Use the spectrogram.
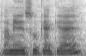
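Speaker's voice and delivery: normal talking voice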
